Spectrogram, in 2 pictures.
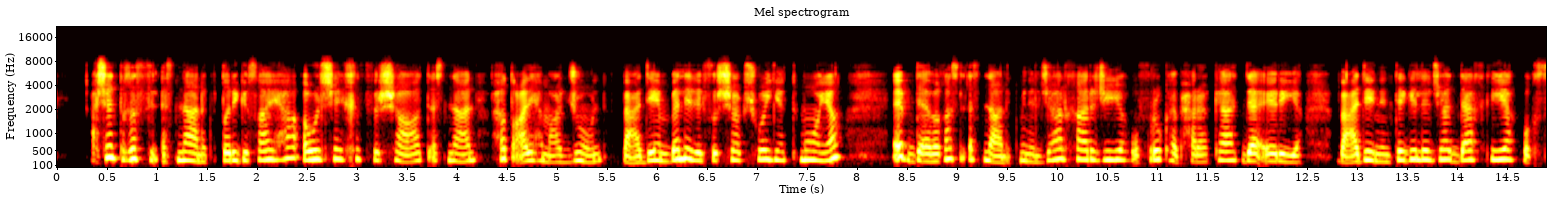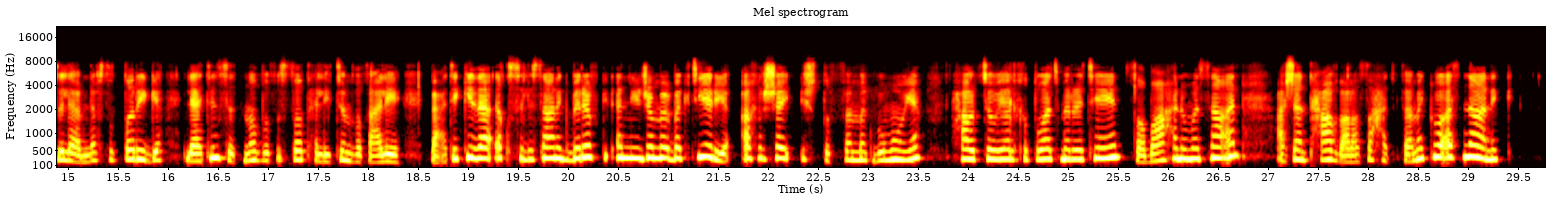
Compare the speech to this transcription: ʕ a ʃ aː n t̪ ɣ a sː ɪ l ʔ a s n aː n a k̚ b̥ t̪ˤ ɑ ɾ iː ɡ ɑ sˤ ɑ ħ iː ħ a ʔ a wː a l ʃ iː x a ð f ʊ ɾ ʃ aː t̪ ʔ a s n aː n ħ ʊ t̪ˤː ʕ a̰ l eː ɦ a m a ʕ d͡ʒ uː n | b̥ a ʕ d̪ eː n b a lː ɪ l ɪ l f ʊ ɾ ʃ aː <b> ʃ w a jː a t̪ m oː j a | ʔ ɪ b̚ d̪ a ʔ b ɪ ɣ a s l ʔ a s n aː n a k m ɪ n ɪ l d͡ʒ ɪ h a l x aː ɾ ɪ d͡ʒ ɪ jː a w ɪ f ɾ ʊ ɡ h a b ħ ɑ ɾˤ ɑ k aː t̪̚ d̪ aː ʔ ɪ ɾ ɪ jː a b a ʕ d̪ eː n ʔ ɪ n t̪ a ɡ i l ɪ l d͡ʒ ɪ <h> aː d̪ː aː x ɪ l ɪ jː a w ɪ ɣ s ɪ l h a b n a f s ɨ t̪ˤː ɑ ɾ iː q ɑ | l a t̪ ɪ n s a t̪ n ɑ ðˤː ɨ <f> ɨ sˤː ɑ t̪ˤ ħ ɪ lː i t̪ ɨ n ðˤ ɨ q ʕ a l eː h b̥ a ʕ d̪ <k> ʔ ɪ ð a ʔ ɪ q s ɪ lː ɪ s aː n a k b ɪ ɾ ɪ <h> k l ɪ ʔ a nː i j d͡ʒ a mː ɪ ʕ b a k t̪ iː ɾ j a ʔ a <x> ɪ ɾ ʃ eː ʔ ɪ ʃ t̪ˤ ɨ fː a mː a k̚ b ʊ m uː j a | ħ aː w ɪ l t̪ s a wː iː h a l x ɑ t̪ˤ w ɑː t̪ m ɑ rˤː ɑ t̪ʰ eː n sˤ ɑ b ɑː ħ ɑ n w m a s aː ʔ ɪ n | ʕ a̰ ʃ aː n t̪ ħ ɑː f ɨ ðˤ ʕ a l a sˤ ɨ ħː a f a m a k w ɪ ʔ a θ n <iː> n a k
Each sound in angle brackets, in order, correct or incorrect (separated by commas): correct, correct, correct, correct, incorrect, correct, incorrect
